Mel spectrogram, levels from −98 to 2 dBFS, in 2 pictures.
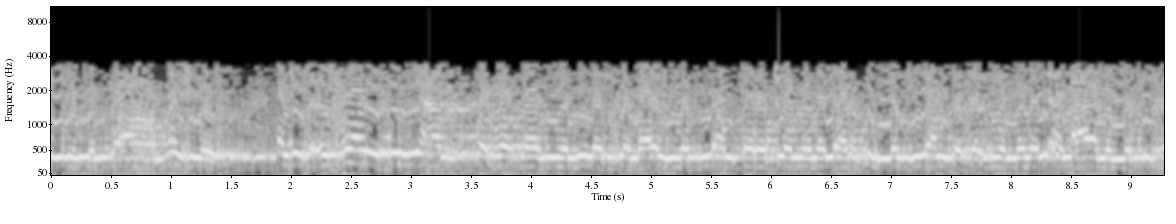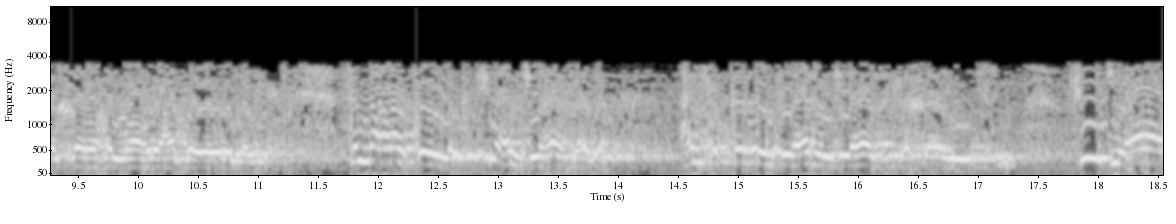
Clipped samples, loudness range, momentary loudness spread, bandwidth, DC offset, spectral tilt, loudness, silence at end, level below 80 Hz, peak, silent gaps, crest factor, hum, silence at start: under 0.1%; 1 LU; 3 LU; 3.7 kHz; under 0.1%; -9 dB/octave; -8 LUFS; 0 s; -34 dBFS; 0 dBFS; none; 8 dB; none; 0 s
